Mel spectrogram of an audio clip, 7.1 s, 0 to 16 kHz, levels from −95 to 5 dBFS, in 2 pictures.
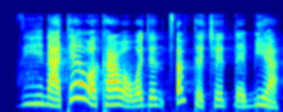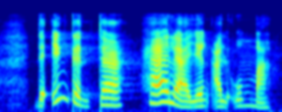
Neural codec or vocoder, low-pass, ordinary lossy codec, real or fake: none; 9.9 kHz; none; real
